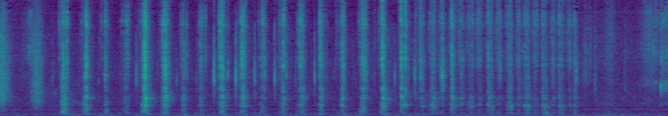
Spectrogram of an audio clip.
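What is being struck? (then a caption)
Wax-coated paper scratch-art card scraped with a wooden stylus. A wooden stylus scrapes the coating of a flat scratch-art card made of wax-coated paper, working over the trunk and the figure. Quick, unevenly spaced scratching strokes come at about four per second, each a short, bright, dry rasp that stops almost at once. The scraping is quiet, with little low end.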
